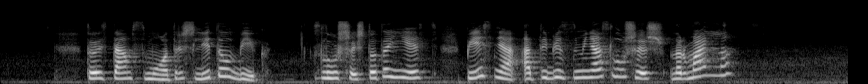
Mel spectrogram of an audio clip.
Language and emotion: Russian, positive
